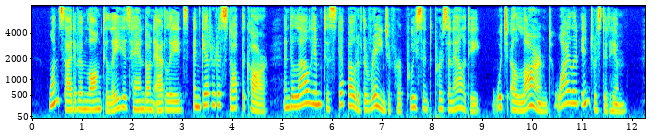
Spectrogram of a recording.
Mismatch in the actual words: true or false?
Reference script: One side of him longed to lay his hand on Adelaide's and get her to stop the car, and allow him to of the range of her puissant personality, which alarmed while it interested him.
true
